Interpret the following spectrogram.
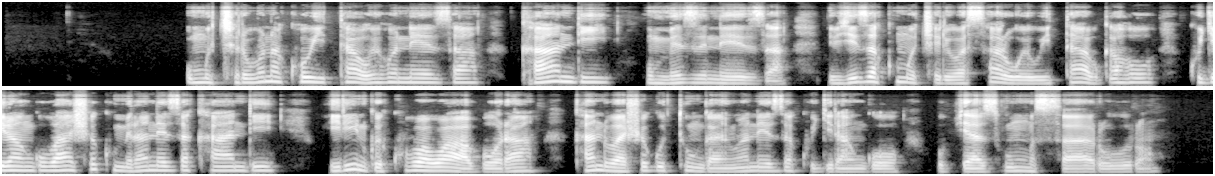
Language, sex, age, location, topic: Kinyarwanda, male, 18-24, Kigali, agriculture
